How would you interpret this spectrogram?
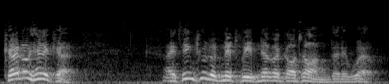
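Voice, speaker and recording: An actor playing a combative army major cross-examining in a radio drama, pointed and deliberate. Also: male voice, on the high side, very animated. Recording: dull lo-fi radio drama recording.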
